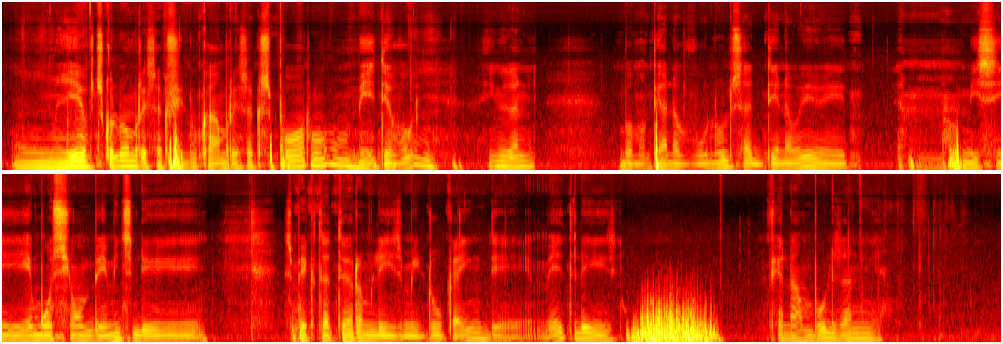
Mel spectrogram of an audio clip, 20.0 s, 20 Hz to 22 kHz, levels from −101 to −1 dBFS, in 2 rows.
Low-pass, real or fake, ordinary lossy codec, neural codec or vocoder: none; real; none; none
